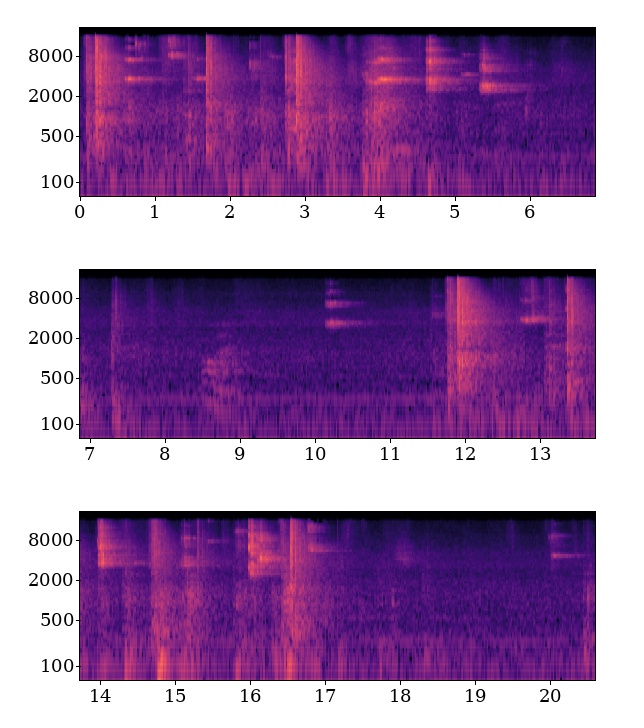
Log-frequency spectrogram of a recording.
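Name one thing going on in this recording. Shoes squeak on the wooden floor.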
